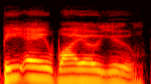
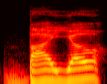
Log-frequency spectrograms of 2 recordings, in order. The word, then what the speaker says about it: bayou: The word bayou, B-A-Y-O-U, is spoken several different ways in Louisiana, depending on location. The two most common pronunciations are bayou, like B-I-Y-A-H, and bayou, B-I-U.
